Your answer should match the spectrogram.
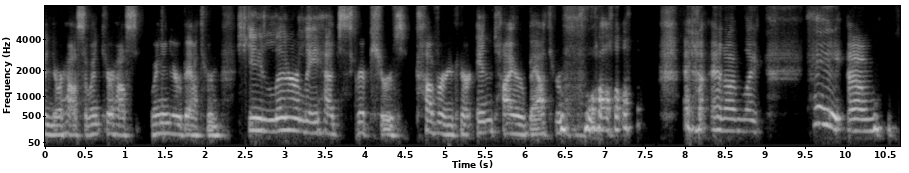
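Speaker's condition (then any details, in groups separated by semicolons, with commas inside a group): Cleft palate; congenital, extremely severe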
